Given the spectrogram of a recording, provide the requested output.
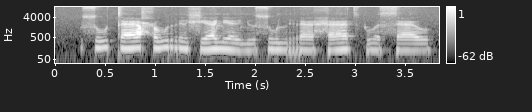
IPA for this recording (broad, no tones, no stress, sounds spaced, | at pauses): s u t æ ħ u r ɪ xʲ æ lʲ æ ɪ̯ lʲ u s u lʲ r æ h æ t͡sʼ u ə̯ s æ ʊ̯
